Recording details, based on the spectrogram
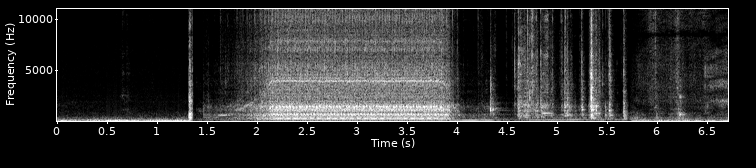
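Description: A sewing machine stitches fabric strips together for a reusable coffee cup sleeve, running in one steady, buzzing whir of about two seconds. Scattered clicks and handling noises come before and after the run.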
